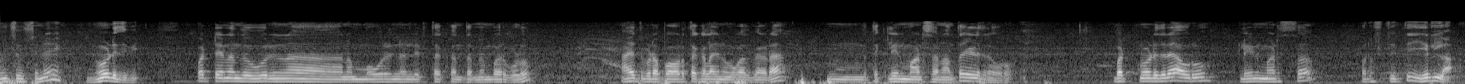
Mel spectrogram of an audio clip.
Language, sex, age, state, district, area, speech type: Kannada, male, 30-45, Karnataka, Vijayanagara, rural, spontaneous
